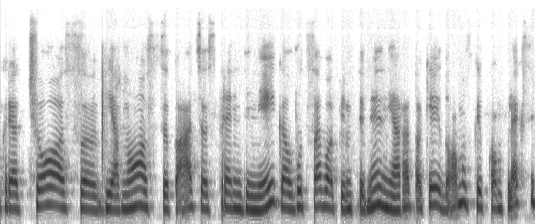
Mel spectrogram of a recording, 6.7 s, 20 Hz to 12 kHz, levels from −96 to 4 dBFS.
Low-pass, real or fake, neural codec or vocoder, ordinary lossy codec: 10.8 kHz; real; none; Opus, 32 kbps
